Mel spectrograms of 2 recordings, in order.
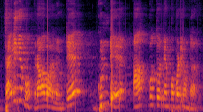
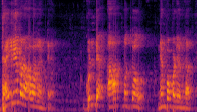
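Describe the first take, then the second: First: Slow, weighty, each word laid down; slow emphatic line. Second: Said in the usual way. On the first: Shown as a demonstration. Preacher to congregation, slow and emphatic. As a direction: drive the point home slowly.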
